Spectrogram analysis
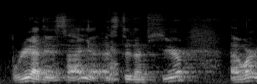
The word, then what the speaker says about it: Ria Desai: Ria Desai. Ria Desai, a student here.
